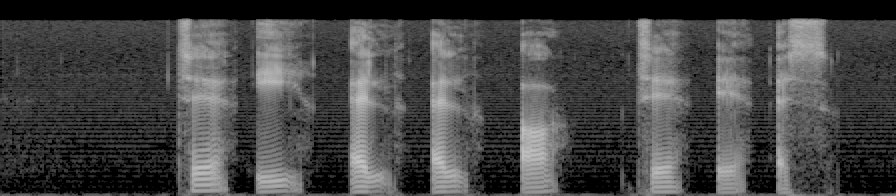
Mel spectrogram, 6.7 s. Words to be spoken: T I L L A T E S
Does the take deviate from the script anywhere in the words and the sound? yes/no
no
